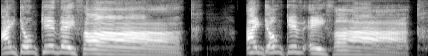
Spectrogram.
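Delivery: mock robotic rage, very loud, "fuck" stretched. Describing how a woman talks, imitating her robotic, angry voice. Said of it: "she gets in her robotic, angry voice".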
